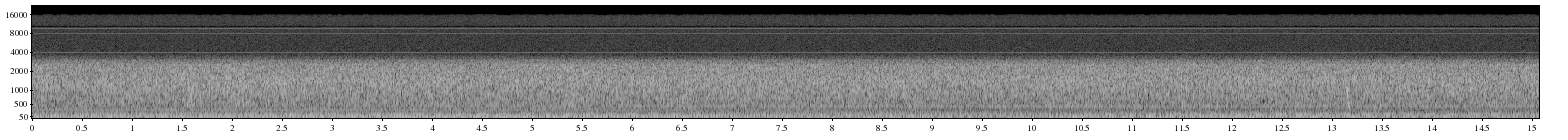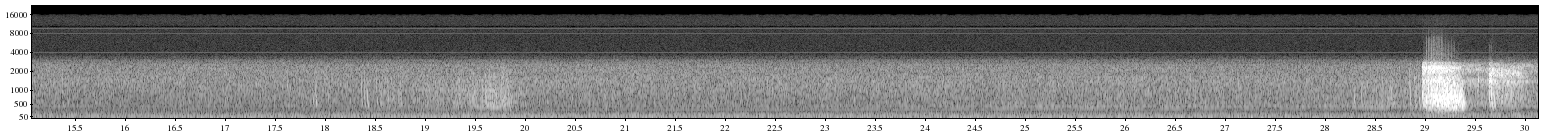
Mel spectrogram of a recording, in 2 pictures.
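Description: Steady radio static hiss with low steady hum on the Apollo lunar-surface voice link while no one transmits. A faint swell comes a little past halfway, and a loud burst of crackle near the end as a transmission opens.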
